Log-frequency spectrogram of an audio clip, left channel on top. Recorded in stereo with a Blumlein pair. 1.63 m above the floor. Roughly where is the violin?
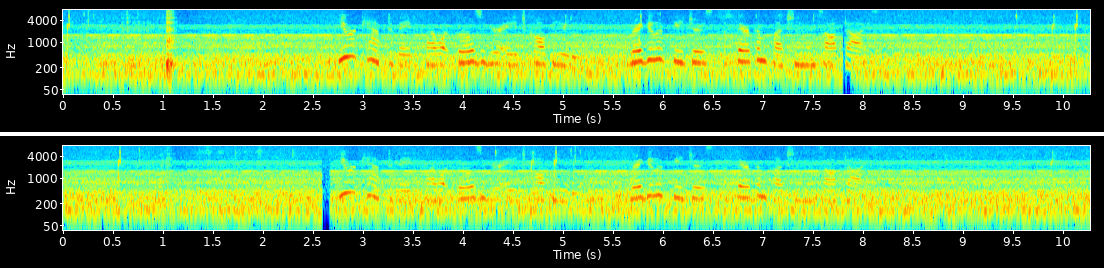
I don't hear a violin.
